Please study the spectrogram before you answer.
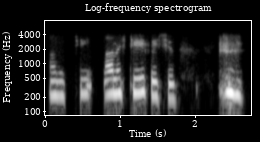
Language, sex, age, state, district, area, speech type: Kashmiri, female, 30-45, Jammu and Kashmir, Bandipora, rural, conversation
